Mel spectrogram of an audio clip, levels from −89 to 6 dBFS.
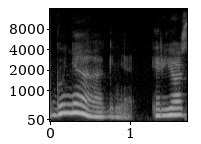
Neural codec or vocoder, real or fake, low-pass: none; real; 14.4 kHz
